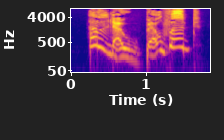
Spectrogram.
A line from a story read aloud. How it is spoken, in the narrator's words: he cried loudly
